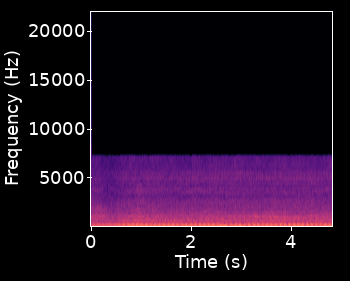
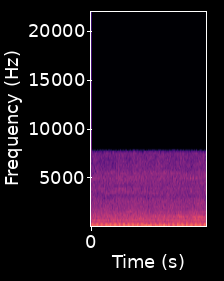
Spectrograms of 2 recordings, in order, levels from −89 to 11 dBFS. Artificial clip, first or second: first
